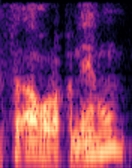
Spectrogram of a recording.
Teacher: فأغرق كل ده مفخم عندي، الغين والراء والقاف ما فخمش النون معهم بقى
